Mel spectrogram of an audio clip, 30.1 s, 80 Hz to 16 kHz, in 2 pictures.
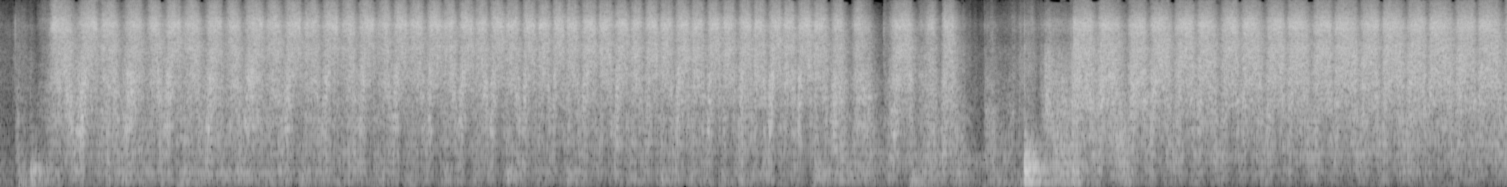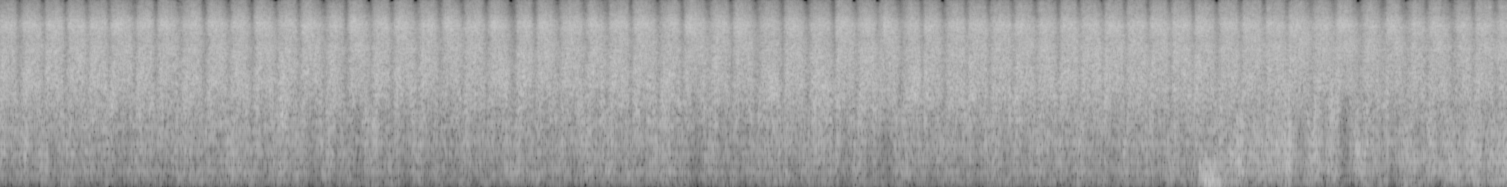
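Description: A hand sanding block is rubbed back and forth in quick, even strokes over FeatherFill G2 polyester primer on a car body panel: a steady scraping. The strokes stop briefly about nine seconds in, then go on.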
